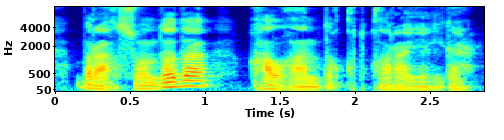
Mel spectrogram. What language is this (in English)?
Kazakh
